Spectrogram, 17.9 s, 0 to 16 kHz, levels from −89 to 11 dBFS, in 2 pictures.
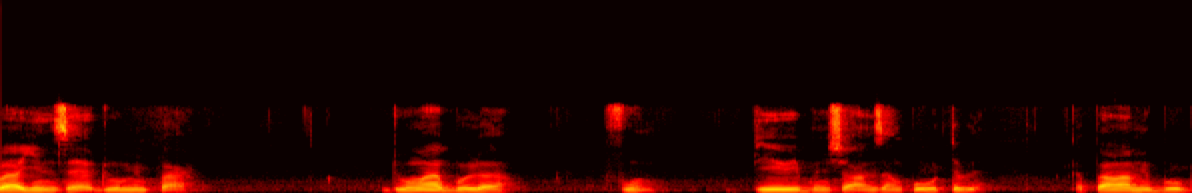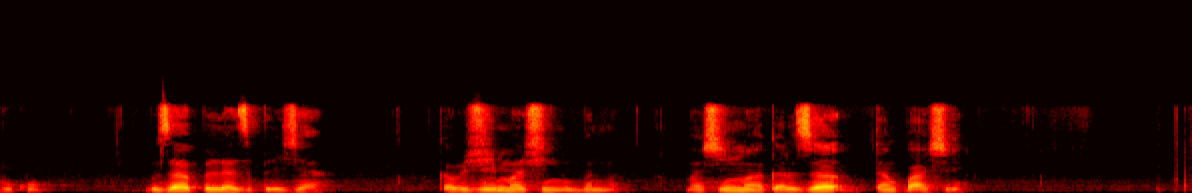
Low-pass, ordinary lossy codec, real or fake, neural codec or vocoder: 7.2 kHz; AAC, 64 kbps; real; none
